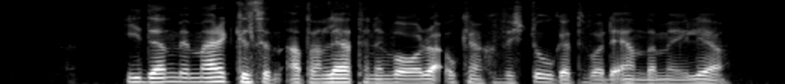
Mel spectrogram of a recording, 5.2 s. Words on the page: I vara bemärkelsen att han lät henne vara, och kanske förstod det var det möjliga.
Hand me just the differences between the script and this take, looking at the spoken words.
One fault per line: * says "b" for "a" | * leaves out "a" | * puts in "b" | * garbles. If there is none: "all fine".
* says "den" for "vara"
* puts in "att"
* puts in "enda"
